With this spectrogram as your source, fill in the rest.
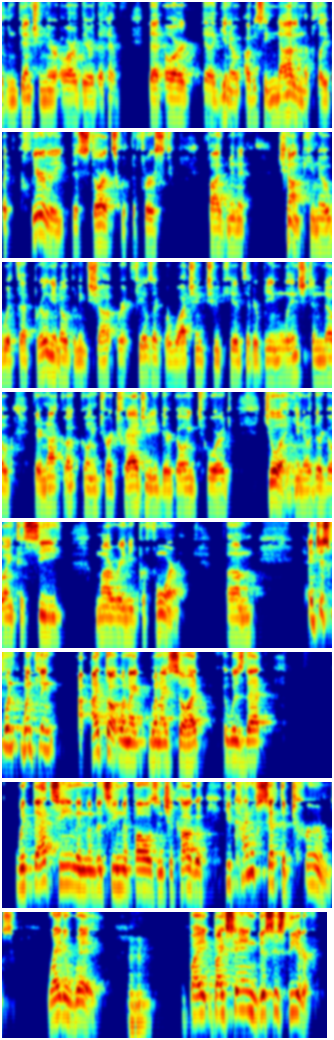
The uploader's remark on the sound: spoiler-filled virtual Q&A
